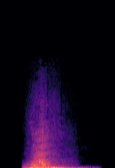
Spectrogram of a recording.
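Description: A whoosh transition sound effect with a deep low rumble under it, swelling in about half a second in and fading away over the next second or so.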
